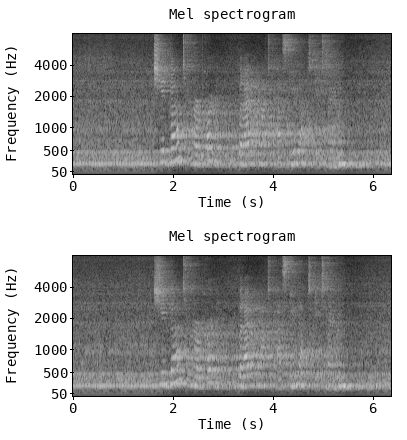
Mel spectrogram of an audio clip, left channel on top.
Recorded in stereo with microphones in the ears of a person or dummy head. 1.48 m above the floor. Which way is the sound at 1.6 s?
20° left (ahead or behind).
